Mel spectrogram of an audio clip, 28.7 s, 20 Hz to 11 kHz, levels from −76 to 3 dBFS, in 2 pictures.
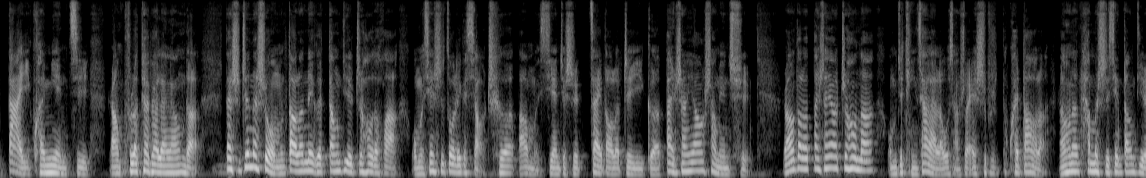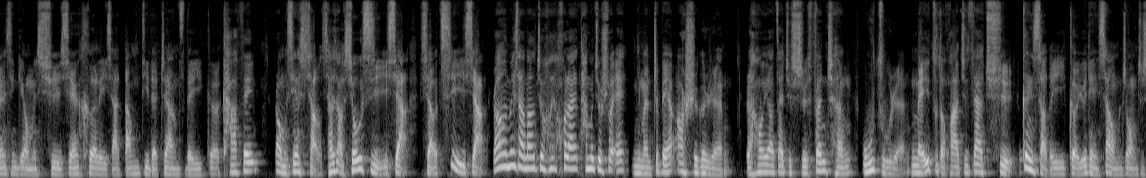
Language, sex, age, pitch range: Chinese, male, 20-39, 110-140 Hz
